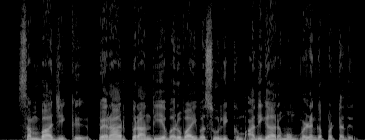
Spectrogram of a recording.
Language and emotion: Tamil, neutral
